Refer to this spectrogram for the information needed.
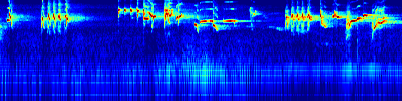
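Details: Provoked by its name, an oriental magpie-robin gives stuttering bursts of rapid notes, high whistles and downslurred phrases, separated by short silences, over a faint low hum.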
